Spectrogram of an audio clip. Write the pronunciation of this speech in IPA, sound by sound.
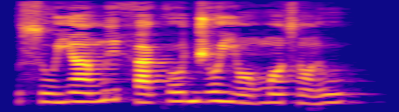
s u˨ j ã˧ m i˧ h a˨ k o˨˦ d͡ʒ o˧ j ɔ̃˨ m ɔ̃˧ s ɔ̃˨ ɾ u˧

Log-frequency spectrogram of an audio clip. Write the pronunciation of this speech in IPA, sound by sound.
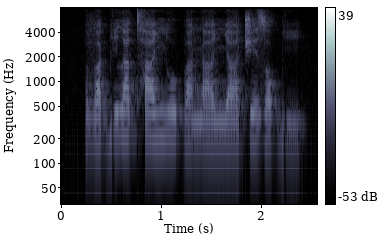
v a˨ ɡ͡b i˦ l a˦ tʰ aː˦ ɲ oː˦ b a˨ ŋ aː˨ ɲ aː˨ t͡ʃ e˦ z ɔ˦ ɡ͡b i˨

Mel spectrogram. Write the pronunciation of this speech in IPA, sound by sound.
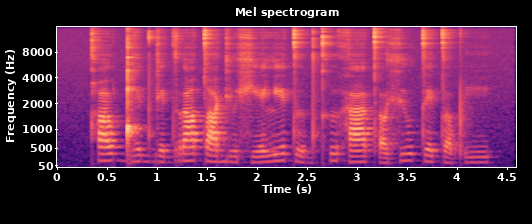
qʰ o˧˥ ɡ͡ǃ e˧ d ɡ e˩ d r ʌ˧˥ tˤ ɯ˩˧ ɡʲ ɯ˩ xʲ e˩˧ lʲ e˧˥ t ɯ˩ d kʰ ɯ˥ h a˧˥ tʼ ʌ˩ xʲ u˥ t e˧˥ t ʌ˩˧ pʼ i˧

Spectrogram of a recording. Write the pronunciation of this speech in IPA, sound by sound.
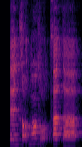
ɛ˦ n z a̰˥ dˤ õ˥ zˤ o̰˨ tʼ a˥ t a˩

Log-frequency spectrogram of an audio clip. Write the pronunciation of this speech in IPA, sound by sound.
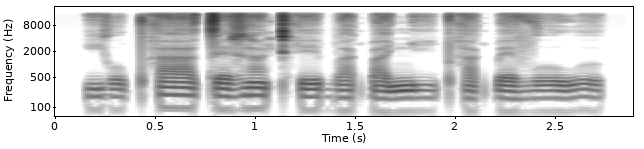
j o˨ pʰ aː˦ t ɛ˨ ɣ ã˦ kʰ e˨˦ b a˨ k͡p a˨ ɲ iː˨ pʰ a˨ k͡p ɛ˨ v oː˨ w ʊ˦˨

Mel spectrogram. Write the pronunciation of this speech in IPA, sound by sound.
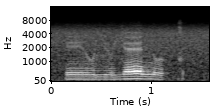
eː u̯ lʲ ʊ j ɛ n ʊ k

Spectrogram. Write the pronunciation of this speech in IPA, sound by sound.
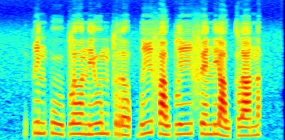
p i˦˥ n p uː˨˩ p l ɤː˧ n j ɯː˧ m p r ɤː˨˩ p̚ w iː˥˩ f a˧ w p l iː˦˥ f e˦˥ n j a˨˩ w k l a˦˥ n

